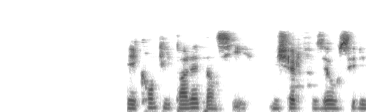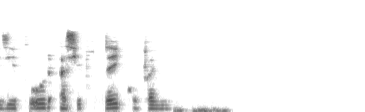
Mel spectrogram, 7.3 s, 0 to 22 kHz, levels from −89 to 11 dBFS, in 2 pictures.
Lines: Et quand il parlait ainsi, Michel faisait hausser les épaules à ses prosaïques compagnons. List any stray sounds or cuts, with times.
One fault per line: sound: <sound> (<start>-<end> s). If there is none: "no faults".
sound: dropout (4.6-4.7 s)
